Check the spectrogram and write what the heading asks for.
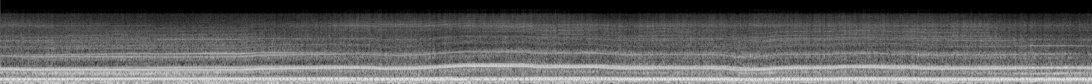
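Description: TBS Oblivion FPV drone's motors and propellers whining in flight, heard through its onboard camera: a steady buzzing hum whose pitch wanders with the throttle, rising a few seconds in and dipping briefly about three-quarters of the way through.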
